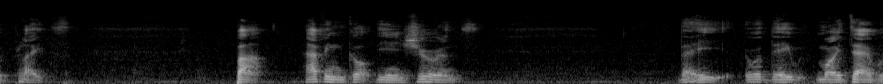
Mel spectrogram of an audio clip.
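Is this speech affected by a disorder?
Yes: traumatic brain injury.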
